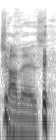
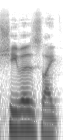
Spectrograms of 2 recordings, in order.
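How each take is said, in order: First: The name sounds like Chavez. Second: The name sounds like the soccer team Chivas. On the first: The speaker calls it right. "I meant Chavez" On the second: The speaker calls it wrong. "I said last time Chivas like the soccer team"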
